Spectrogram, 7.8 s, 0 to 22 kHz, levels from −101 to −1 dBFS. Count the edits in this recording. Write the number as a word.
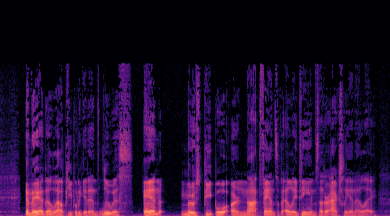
one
